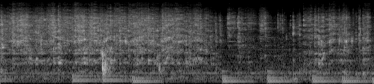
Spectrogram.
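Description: A sugar mixture with melted shortening is stirred by hand in a bowl, a soft continuous scraping swish with recurring rhythmic strokes and no talking.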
